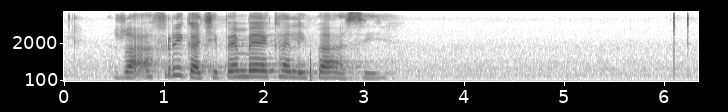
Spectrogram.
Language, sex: Venda, female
